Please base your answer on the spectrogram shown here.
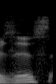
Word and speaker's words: Seuss: Company just is not start saying the name wrong. It's Dr. Seuss, and you're not talking about the blue name.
